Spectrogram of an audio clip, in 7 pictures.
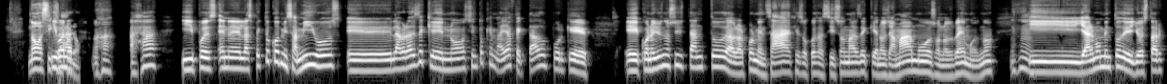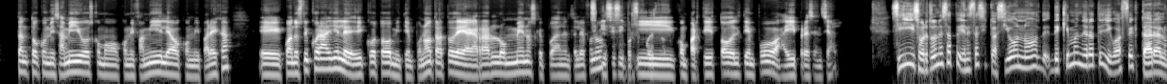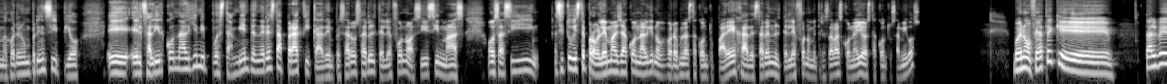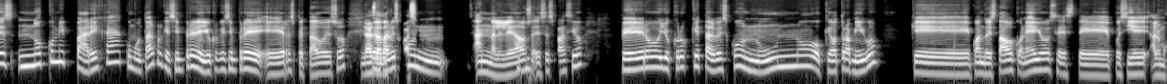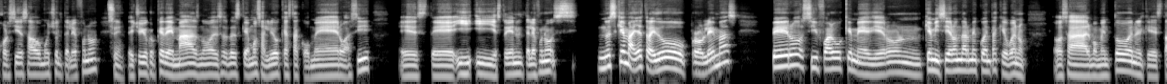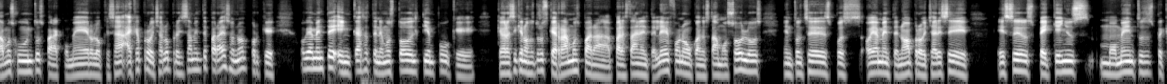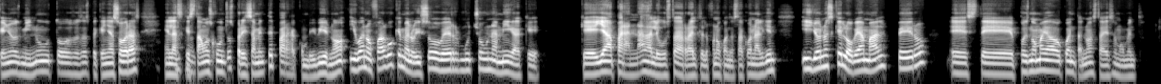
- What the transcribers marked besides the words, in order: drawn out: "Y"; "queramos" said as "querramos"
- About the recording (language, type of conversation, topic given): Spanish, podcast, ¿Te pasa que miras el celular sin darte cuenta?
